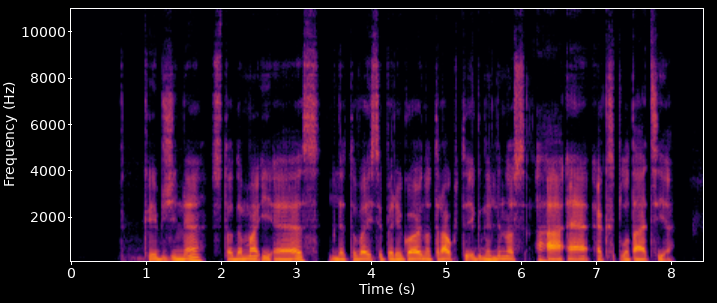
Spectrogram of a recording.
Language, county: Lithuanian, Vilnius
